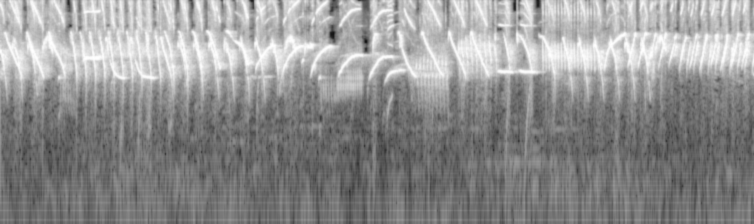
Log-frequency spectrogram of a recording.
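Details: Young canary song: rapid shrill trills of downward-sweeping notes alternating with a few looping whistles, loud and continuous throughout.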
